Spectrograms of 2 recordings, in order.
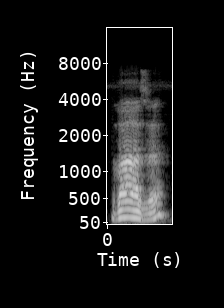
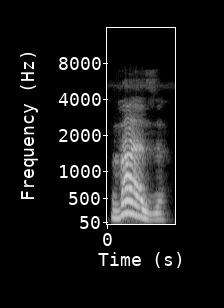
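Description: First: 'Vase' said the German way, with a final schwa, vazə; German 'Vase' with a trailing schwa; German-style. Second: 'vase.' said the French way, vaz with a released voiced z; French 'vase.' with no schwa. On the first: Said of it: "deutsche Aussprache ... Schwarlaut". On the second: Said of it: "französischen Aussprache mit Detente". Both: Shown as a demonstration.

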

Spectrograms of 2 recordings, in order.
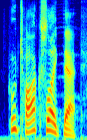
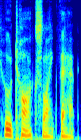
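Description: First: Incredulous, emphatic mock question; scoffing disbelief. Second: Low, subdued, pondering question; sober reflection. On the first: Scoffer reacting to talk of kissing Christ, incredulous. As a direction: scoff at such strange talk. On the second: Real, not acted. Preacher turning the scoffer's question on believers, reflective.

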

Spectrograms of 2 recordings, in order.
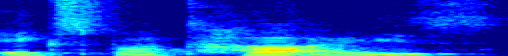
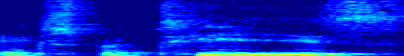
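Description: First: Expertise drawn out slowly, ending "tize"; wrong pronunciation. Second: Expertise ending in a long "teez"; right pronunciation. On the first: Teacher marking the common mistake, slow "-tize" ending. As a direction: say Expertise to rhyme with "ties". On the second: Teacher giving the correct word, "-teez" ending. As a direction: say Expertise to rhyme with "tease". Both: Shown as a demonstration.

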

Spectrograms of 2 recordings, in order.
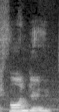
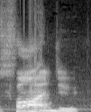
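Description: First: "fondue" pronounced FON-doo. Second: "fondue" pronounced FINE-doo. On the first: Retold or imitated. Gamer quoting the other player's take, fondue as "fon-doo". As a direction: say "fondue" with a first syllable like "fon". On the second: Shown as a demonstration. Gamer insisting on their own take, fondue as "fine-doo". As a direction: say "fondue" with a first syllable like "fine". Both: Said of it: "like, French and one was Norwegian".

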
